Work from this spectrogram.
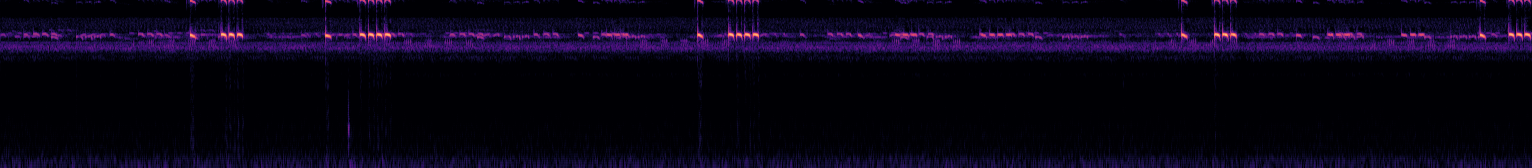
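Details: Autumn song of a matsumushi cricket, a repeated high metallic chin-chiro-rin: quiet sustained ringing punctuated every few seconds by loud clipped bursts of two to four bright pulses, otherwise quiet background.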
